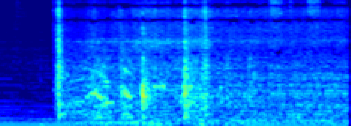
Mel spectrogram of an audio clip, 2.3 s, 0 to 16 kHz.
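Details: 1986 Dodge D150 Royal SE, 225ci six, new-old-stock carburetor, starting fluid tried: starter cranks with a few sharp pops that die away without catching; fuel not reaching the bowl, stuck float needle and seat replaced with the old one.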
